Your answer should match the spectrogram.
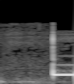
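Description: After a moment of quiet hiss, a click is followed by a loud, steady telephone ringing tone of a call to a police station's duty desk, a single clear electronic pitch that holds without pause to the end.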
